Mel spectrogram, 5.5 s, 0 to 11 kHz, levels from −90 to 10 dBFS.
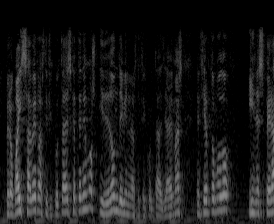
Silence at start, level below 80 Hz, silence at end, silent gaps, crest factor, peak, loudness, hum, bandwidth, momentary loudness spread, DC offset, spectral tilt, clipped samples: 0.05 s; -72 dBFS; 0 s; none; 22 dB; -24 dBFS; -45 LUFS; none; 7.4 kHz; 14 LU; under 0.1%; -4 dB/octave; under 0.1%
